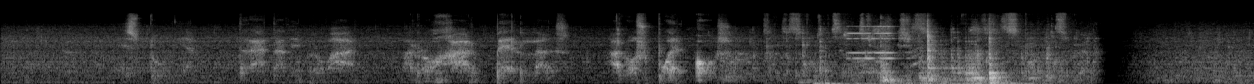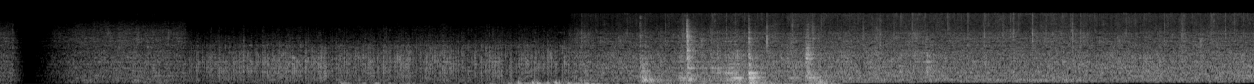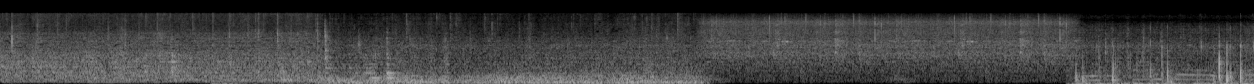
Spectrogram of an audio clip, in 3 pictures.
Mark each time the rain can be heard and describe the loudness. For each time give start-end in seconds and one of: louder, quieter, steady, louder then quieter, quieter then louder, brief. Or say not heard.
0.0-37.5 louder.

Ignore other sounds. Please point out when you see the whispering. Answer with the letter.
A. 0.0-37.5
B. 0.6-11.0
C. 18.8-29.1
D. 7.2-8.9
B.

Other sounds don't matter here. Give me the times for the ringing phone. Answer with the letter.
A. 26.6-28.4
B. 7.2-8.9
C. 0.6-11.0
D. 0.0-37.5
B.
